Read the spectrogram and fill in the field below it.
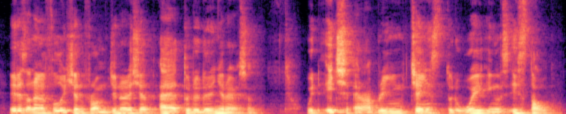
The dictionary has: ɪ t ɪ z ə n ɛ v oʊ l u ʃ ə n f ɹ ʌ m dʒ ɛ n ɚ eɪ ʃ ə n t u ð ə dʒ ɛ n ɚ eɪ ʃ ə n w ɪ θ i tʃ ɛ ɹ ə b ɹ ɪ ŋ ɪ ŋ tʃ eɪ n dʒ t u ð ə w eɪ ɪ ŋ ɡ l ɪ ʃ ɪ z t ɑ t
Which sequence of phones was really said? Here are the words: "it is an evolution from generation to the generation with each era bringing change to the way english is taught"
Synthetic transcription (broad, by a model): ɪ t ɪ s ə n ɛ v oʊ l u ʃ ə n f ɹ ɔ m dʒ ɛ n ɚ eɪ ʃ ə n t u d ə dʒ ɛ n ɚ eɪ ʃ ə n w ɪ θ i tʃ ɛ ɹ ə b ɹ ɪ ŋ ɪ ŋ tʃ eɪ n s t u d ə w eɪ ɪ ŋ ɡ l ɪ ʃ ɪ s t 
